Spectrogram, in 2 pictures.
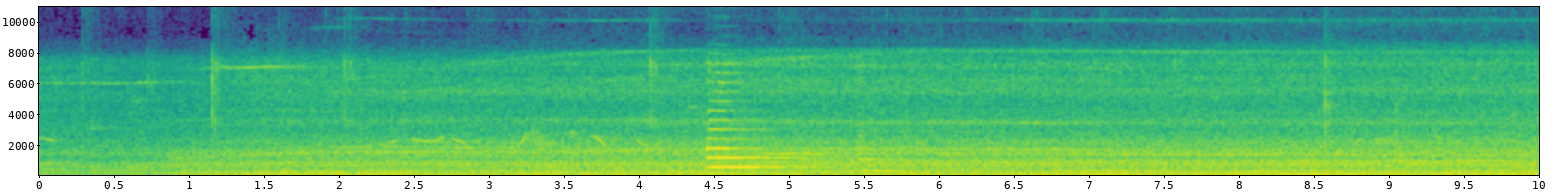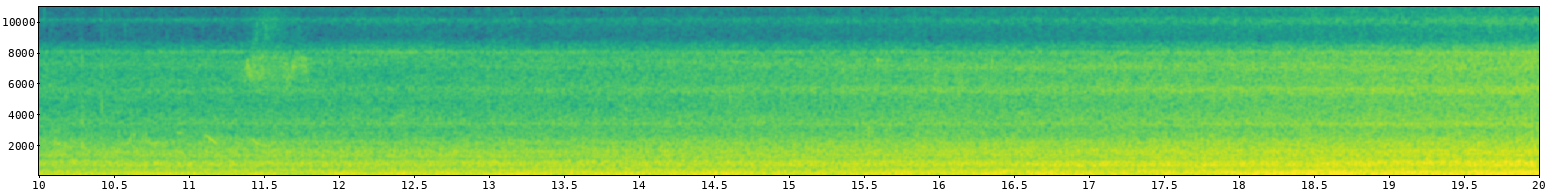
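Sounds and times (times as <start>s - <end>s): train engine drone: 0.0s - 20.0s
train horn toot: 4.4s - 6.0s.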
